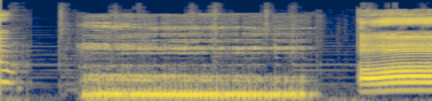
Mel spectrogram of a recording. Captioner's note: grunting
